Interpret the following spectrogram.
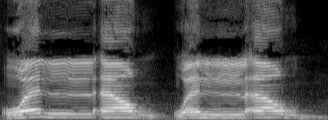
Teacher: Kalau huruf sebelumnya baris di atas, maka ra ini dibaca dengan sifat dia, hukum dia yang ditebalkan tuan-tuan, dimuncungkan sedikit bunyi. Maka manakala tuan-tuan wal ar dengan hamzah ni tuan-tuan jangan ditebalkan sangat.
